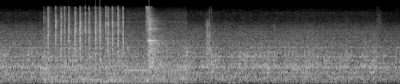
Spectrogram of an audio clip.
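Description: Steady mechanical hum of print-shop machinery, with a quick rattling run of clicks about half a second in and a single sharp click just after.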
